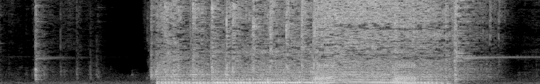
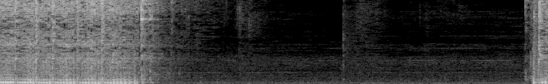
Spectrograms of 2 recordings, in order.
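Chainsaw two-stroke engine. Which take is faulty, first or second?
first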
